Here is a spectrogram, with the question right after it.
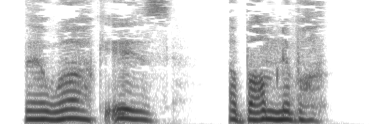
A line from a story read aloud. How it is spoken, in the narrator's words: Zara said, her voice low and furious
